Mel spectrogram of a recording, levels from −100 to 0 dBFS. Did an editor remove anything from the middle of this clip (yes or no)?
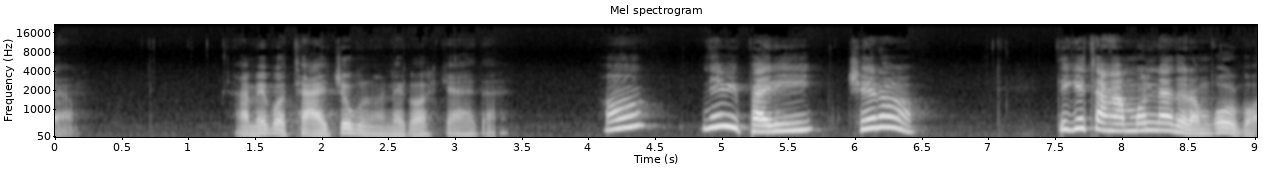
yes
